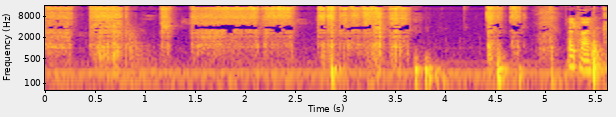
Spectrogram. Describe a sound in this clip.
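An aerosol can sprays in short hissing bursts.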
